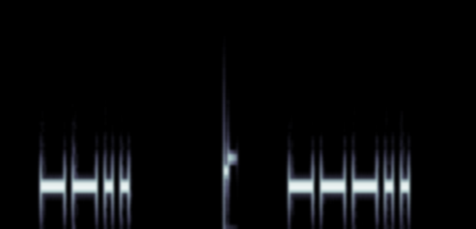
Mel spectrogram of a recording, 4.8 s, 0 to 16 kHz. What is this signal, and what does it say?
Morse code, heard as a keyed tone, about 15 wpm, 700 Hz. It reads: Z 8
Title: Single Letter-Number Alt - Rapid-Fire 15wpm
